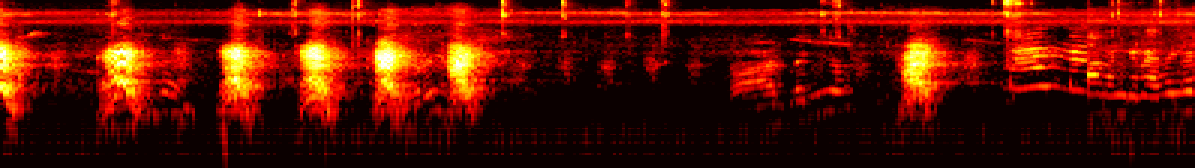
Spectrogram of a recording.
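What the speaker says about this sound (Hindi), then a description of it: "डॉग पाल रखा था, वो तो इतना भौंके जा रहा, देख के इतना भौंके जा रहा" A pet dog barks six times in a quick, loud run, then gives softer whining yips between barks, close by in a quiet outdoor setting.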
